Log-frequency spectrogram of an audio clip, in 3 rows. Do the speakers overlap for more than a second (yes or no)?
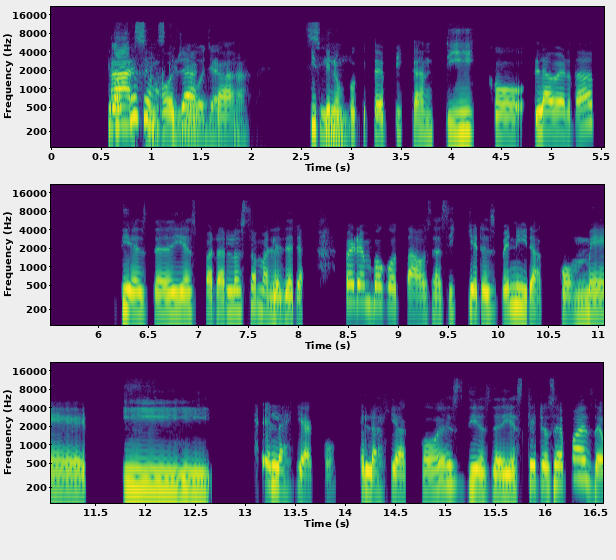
yes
